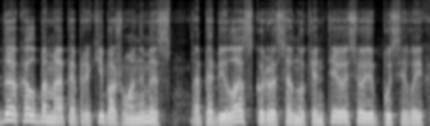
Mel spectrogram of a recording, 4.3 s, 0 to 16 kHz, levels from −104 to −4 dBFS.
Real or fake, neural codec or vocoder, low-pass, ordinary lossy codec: real; none; 14.4 kHz; Opus, 32 kbps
